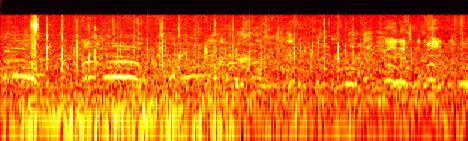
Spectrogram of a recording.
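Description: Players and onlookers calling out across an open football pitch, short distant shouts heard over a steady low rumble, with a few sharp knocks.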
